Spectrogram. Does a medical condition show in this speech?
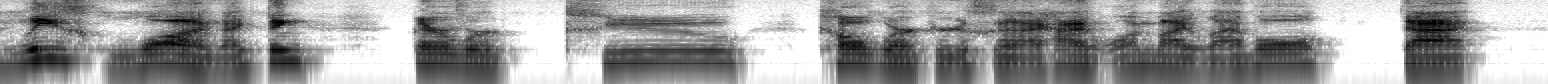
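Yes: cleft lip and palate; congenital.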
